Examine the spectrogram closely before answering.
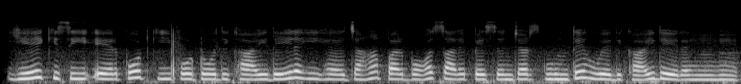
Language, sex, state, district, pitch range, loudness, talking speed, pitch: Hindi, male, Rajasthan, Jaipur, 230-260 Hz, -13 LUFS, 160 wpm, 245 Hz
